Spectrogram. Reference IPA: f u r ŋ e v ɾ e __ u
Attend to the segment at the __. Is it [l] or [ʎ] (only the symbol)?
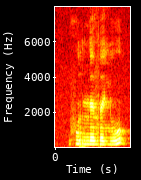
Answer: ʎ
